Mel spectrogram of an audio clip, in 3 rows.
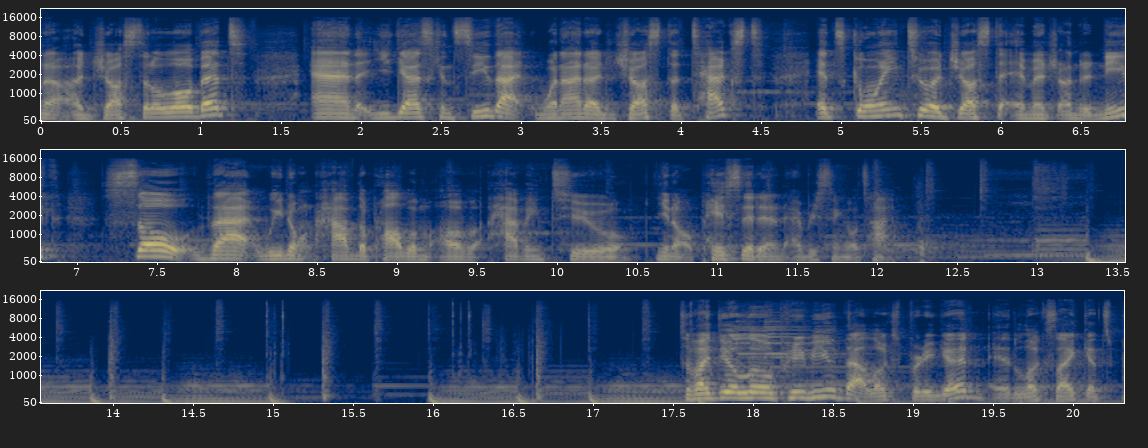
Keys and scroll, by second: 12.1-12.9 typing.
